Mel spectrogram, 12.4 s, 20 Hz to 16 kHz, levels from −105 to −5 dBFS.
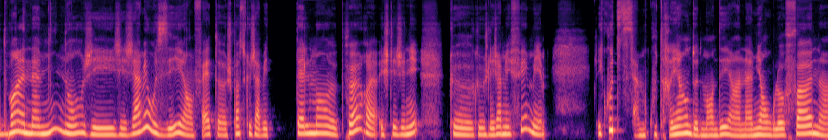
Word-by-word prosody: devant 185 +5 +2
un 235 -5 +5
ami, 200 +2 +3 0.2
non. 215 0 +2
J'ai 175 -3 0
j'ai 165 0 -4
jamais 215 - 0
osé. 200 - +1
En 160 -3 -3
fait, 180 +3 -6
heu, 160 -1 -4
je - - -12
pense 200 0 -2
que 200 - -3
j'avais 160 -3 -4 0.3
tellement, 205 0 +3
heu, 175 -3 -1
peur, 245 +3 +1
heu 175 -5 0
et 175 - -4
j'étais 185 +3 -4
gênée 180 +6 0 0.4
que 170 -3 0
que 170 +1 -3
je 170 - -5
l'ai 165 - 0
jamais 190 +1 +1
fait. 295 - -6
Mais, 185 -5 0 0.8
écoute, 290 +9 +2
ça 210 - -12
me 155 - -2
coûte 180 +2 -11
rien 195 +5 +3
de 180 -5 +2
demander 155 +4 0
à 160 - -2
un 150 0 -3
ami 155 +3 +1
anglophone, 170 +5 +2
185 Hz, 195 wpm, -23 LUFS, 165-205 Hz, 0.8 s, un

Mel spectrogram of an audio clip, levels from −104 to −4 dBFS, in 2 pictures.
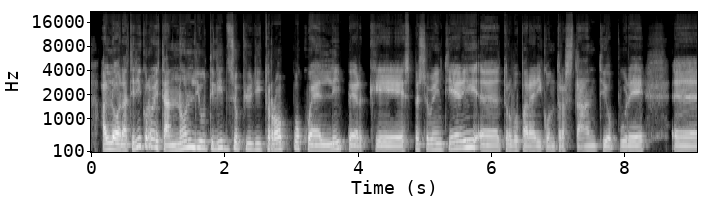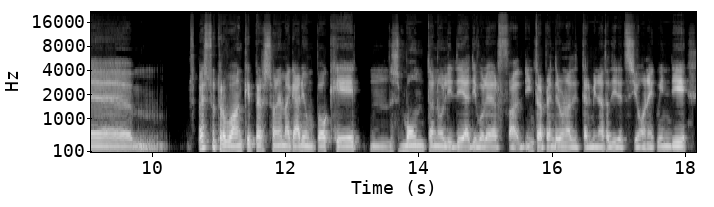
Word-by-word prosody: Allora, 150 -2 +7
ti 140 - -1
dico 240 +3 +2
la 240 - +3
verità: 195 -11 +4
non 155 +9 +3
li 205 -1 +6
utilizzo 180 -1 0
più 160 -4 -2
di 155 0 -3
troppo 165 +3 +1
quelli 140 +5 +2
perché, 125 -4 +1
spesso 145 +4 -5
e - - -1
volentieri, 175 +8 +2
ehm, 130 -1 0
trovo 130 -1 -3
pareri 125 -2 0
contrastanti 125 +1 -5
oppure, 130 +1 0 0.4
ehm, 120 - -2 0.4
spesso 205 -2 -2
trovo 130 -10 +2
anche 130 +2 0
persone 130 0 -2
magari 125 -1 0
un 120 -2 -3
po' 120 +2 0
che, 120 0 -1
mhmm, 115 -1 -10
smontano 125 0 -2
l'idea 115 0 0
di 110 - -4
voler 110 0 -2
fa - - -5
di 210 - -8
intraprendere 115 0 -2
una 115 -1 -3
determinata 105 0 -4
direzione, 105 -1 -4
quindi, 120 0 +1
125 Hz, 140 wpm, -25 LUFS, 120-150 Hz, 0.4 s, Allora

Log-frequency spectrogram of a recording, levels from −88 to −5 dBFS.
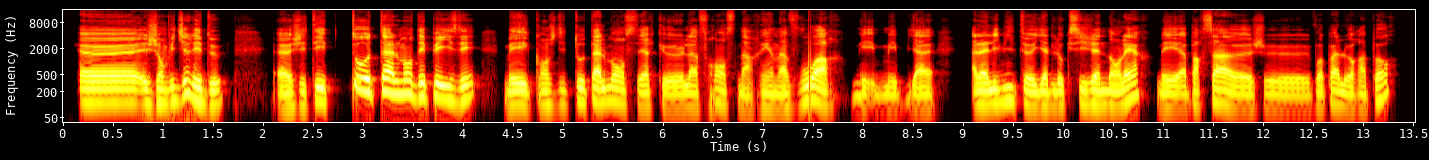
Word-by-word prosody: Heu, 115 -1 +4
j'ai 115 +2 0
envie 115 +2 -2
de 130 - -7
dire 180 - +3
les 130 -7 +4
2. 105 0 -3 0.5
Heu, 90 +2 +2
j'étais 105 +5 -2 0.2
totalement 200 -4 +6
dépaysé, 145 -3 +2 0.2
mais 105 +1 +2
quand 105 +1 -4
je 100 - -8
dis 105 -1 -12
totalement, 120 +1 +1
c'est-à-dire 95 -1 -4
que - - -7
la 90 +1 -2
France 105 +2 -7
n'a 80 - -5
rien 90 +2 -7
à 85 - 0
voir, 105 +1 +2
mais 160 +2 -7
mais 85 0 -9
il - - -18
y - - -2
a 85 -1 -1 0.4
à - - 0
la 110 0 +5
limite, 115 +2 -2
heu, 100 - +2
il 95 - -2
y 105 - +1
a - - +3
de 100 - -9
l'oxygène 105 +1 -1
dans 100 -2 0
l'air, - - 0
mais 95 0 -1
à 90 - -1
part 105 -2 -4
ça, 115 -4 +2
heu, 90 -1 -1
je 85 -2 -6
vois 90 +3 -6
pas 110 -1 -1
le 95 -2 -2
rapport. 90 0 -5
105 Hz, 220 wpm, -21 LUFS, 95-120 Hz, 0.5 s, totalement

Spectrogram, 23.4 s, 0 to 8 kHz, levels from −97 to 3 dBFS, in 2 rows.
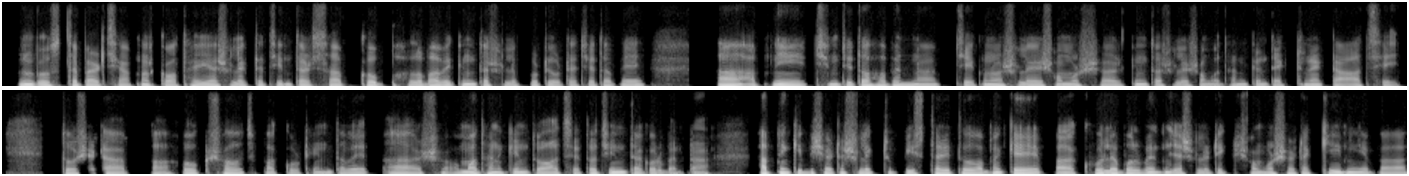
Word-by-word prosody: হুম, 125 - +9
বুঝতে 115 +1 +1
পারছি। 105 -3 0
আপনার 110 +2 -1
কথাই 125 +5 +1
আসলে 130 0 -3
একটা 135 - -4
চিন্তার 115 -3 -1
ছাপ, 110 -1 +1 0.2
খুব 105 -3 +4
ভালোভাবে 115 0 +2
কিন্তু 130 -1 +3
আসলে 120 -2 -6
ফুটে 120 +1 -3
উঠেছে। 105 0 -5
তবে 150 +5 -2 0.8
আ - - +9 0.2
আপনি 135 +7 +3 0.3
চিন্তিত 125 +1 -1
হবেন 140 +2 +2
না। 110 - 0 0.3
যেকোনো 110 +2 0
আসলে 125 0 -3 0.2
সমস্যার 110 +1 -2
কিন্তু 115 -2 -1
আসলে 110 -1 -7
সমাধান 100 +2 -5
কিন্তু, 100 -3 -4
একটা 115 - -17
না - - +2
একটা - - -5
আছেই। 95 -3 -9 0.6
তো - - -2
সেটা 110 - -5 0.4
আ - - -2 0.2
হোক 120 +1 +2
সহজ 150 +1 +1
বা 135 - -2
কঠিন। 100 -2 -6
তবে 170 - -1 0.3
আ - - +2 0.3
সমাধান 135 -6 +2
কিন্তু 105 -3 +1
আছে। 100 - -7
তো - - 0
চিন্তা 135 -2 +4
করবেন 100 -3 -3
না। - - -4 0.5
আপনি 145 - +3
কি 180 - +2
বিষয়টা 165 0 0
আসলে 170 -2 0
একটু 165 - -11
বিস্তারিত 135 +4 +1 0.2
আমাকে 135 +1 +3 0.4
আ - - +4 0.2
খুলে 130 -2 +5
বলবেন, 140 -4 +4
যে, - - +1
আসলে 115 -1 -4
ঠিক 115 -1 -2 0.2
সমস্যাটা 115 +3 -1
কী 130 - +1
নিয়ে 120 -1 +3
বা 115 -1 -1
120 Hz, 165 wpm, -26 LUFS, 110-135 Hz, 0.8 s, হুম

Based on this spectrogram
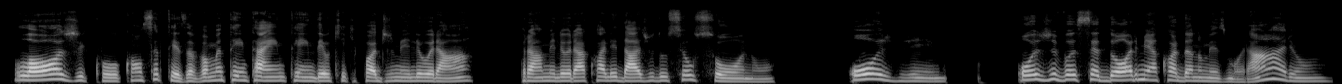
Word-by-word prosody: Lógico, 200 -6 +5
com 190 +2 -4
certeza, 165 - -2
vamos 175 +7 -2
tentar 190 -3 +1
entender 170 -1 -2
o 165 - -4
que 175 - -10
que 150 - -22
pode 160 -1 0
melhora, 165 -1 -1 0.5
para 165 -1 +1
melhorar 170 0 +1
a - - -5
qualidade 175 -2 0
do 180 +2 -5
seu 215 +5 -5
sono. 140 -7 -4 0.7
Hoje 155 -11 +1 0.7
hoje 220 +2 +1
você 225 +2 -1
dorme 205 +5 +2
e - - +1
acorda 190 -3 -2
no 170 -1 -5
mesmo 140 -4 -6
horário? 150 - -3
170 Hz, 120 wpm, -23 LUFS, 155-200 Hz, 0.7 s, Lógico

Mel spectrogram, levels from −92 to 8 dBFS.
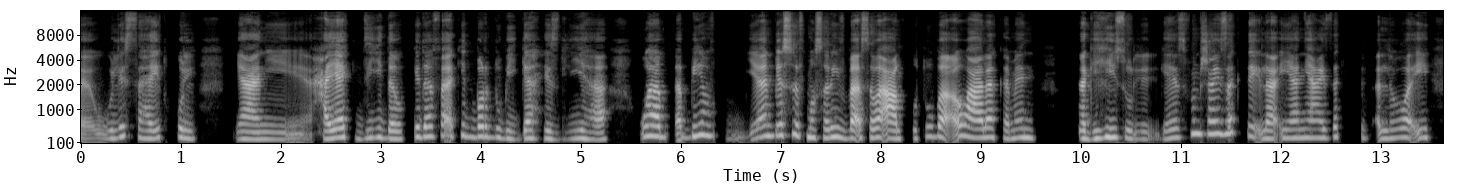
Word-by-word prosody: ولسه 230 - -5
هيدخل 225 -1 -3 0.4
يعني 195 - 0
حياة 230 +5 +5
جديدة 220 -1 -2
وكده، 260 +6 -2
فأكيد 280 -1 -1
برضه 265 -2 0
بيجَهّز 210 -1 -3
ليها 195 -3 -3 0.3
وهب 275 -1 +4 0.8
يعني 260 +8 +1
بيصرف 300 -1 -1
مصاريف 240 0 0
بقى 225 - +7
سواء 240 +1 +1
على 215 -1 +9
الخطوبة 250 +5 -3
أو 285 - +3
على 245 0 +6
كمان 230 +2 -3 0.5
تجهيزه 220 +2 +1
للجهاز، 210 +4 -9
فمش 345 0 -2
عايزاك 345 +2 0
تقلق 215 -5 0
يعني 230 +1 -2
عايزاك 230 +3 -2 0.2
تبقى 225 -2 -10
اللي 215 +1 -5
هو 240 +1 -3
إيه 235 +1 -3
230 Hz, 140 wpm, -23 LUFS, 210-260 Hz, 0.8 s, على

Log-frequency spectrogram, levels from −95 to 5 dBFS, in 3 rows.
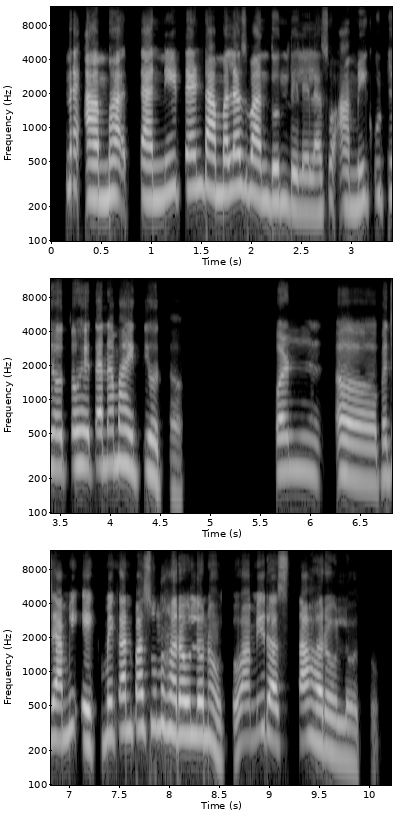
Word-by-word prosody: नाही, 300 +1 -1 0.2
आम्हा 235 +2 +4 0.2
त्यांनी 235 +2 +2
टेंट 290 +1 +2
आम्हालाच 275 +1 +4
बांधून 225 -4 0
दिलेला. 180 -3 -5
सो 200 - -14
आम्ही 200 +2 -5
कुठे 250 0 -10
होतो 245 +1 -3
हे 260 -1 +1
त्यांना 255 +1 0
माहिती 250 -4 -1
होतं. 175 -9 -5 0.9
पण 235 +1 -2 0.4
अ, - - -4 0.4
म्हणजे 210 +6 -3
आम्ही 260 +5 +2
एकमेकांपासून 300 +8 0
हरवलो 275 -1 +4
नव्हतो, 210 -11 -6
आम्ही 250 +4 -3
रस्ता 245 -2 0
हरवलो 195 -7 -1
होतो. 155 -2 -14
245 Hz, 155 wpm, -24 LUFS, 220-270 Hz, 0.9 s, आम्हा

